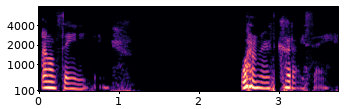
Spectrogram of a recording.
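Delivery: usual speaking voice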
